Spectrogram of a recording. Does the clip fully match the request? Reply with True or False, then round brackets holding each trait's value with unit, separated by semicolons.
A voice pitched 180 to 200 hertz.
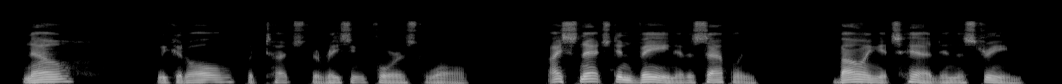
False (90 Hz)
